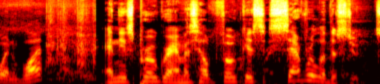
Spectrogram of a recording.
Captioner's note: voiceover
